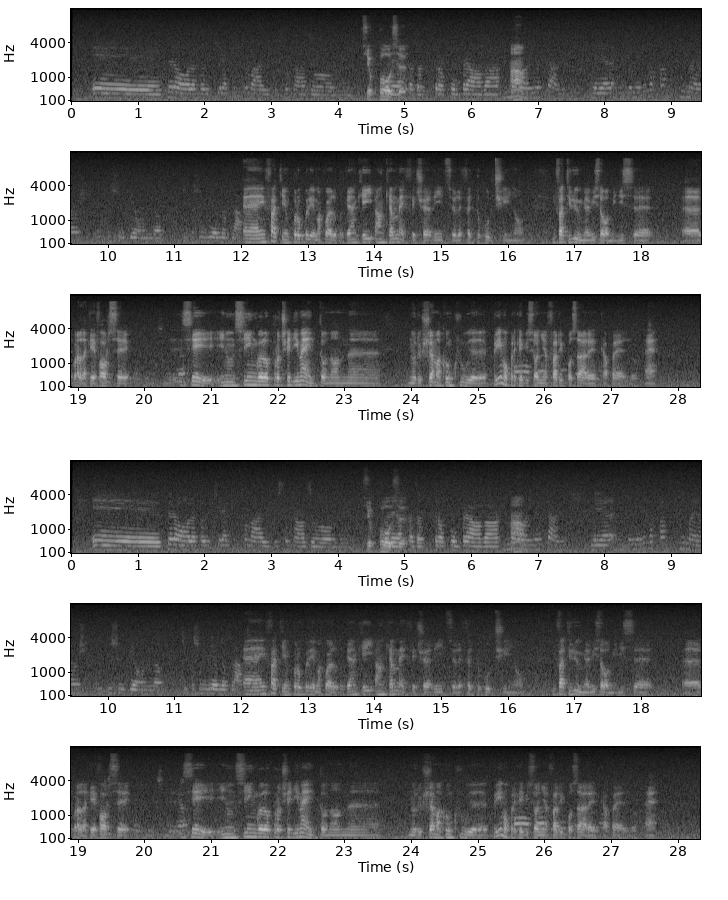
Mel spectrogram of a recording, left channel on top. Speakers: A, on the right (about 60°); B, on the left (about 75°).
A: Eh, però la parrucchiera che trovai in questo caso, mh,
B: si oppose.
A: non era stata troppo brava. No,
B: Ah,
A: in realtà me li, a- me li aveva fatti, ma erano usciti di più sul biondo, tipo sul biondo platino.
B: eh, infatti è un problema quello, perché anche, i- anche a me fece all'inizio l'effetto pulcino. Infatti lui mi avvisò, mi disse, eh, guarda che forse
A: L'effetto pulcino.
B: eh, sì, in un singolo
A: <laughs>
B: procedimento non, eh, non riusciamo a concludere. Primo perché
A: Eh,
B: bisogna
A: probabilmente
B: far riposare
A: no.
B: il capello, eh,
